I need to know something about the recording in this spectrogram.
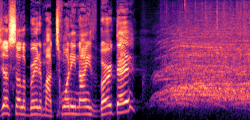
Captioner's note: cheers and applause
